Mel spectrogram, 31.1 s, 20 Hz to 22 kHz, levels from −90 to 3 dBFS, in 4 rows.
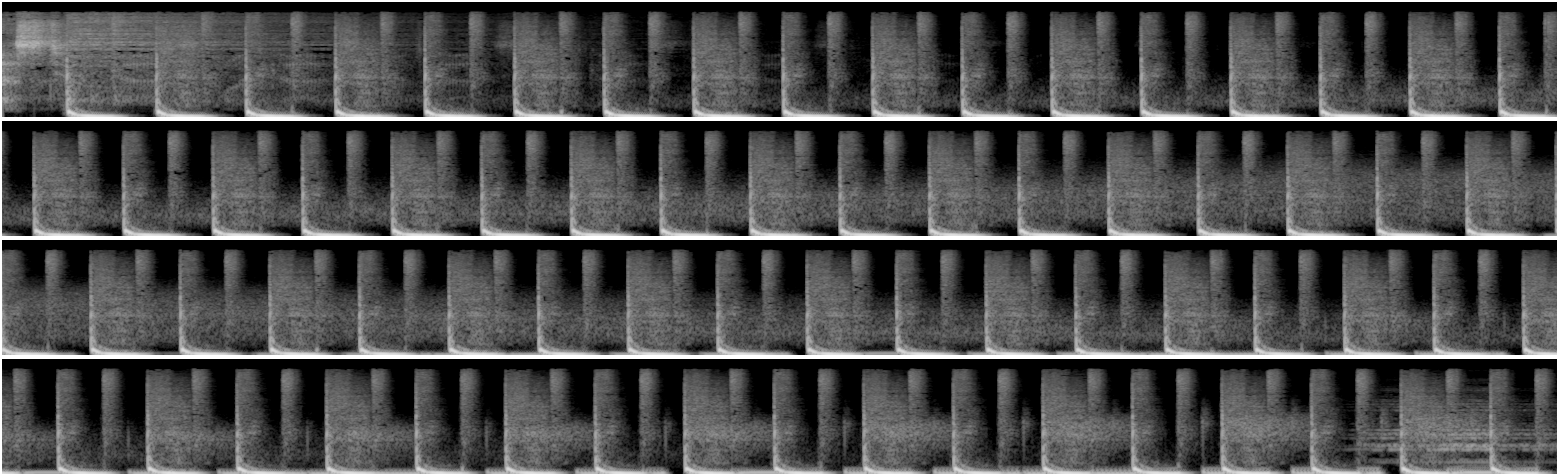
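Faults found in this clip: Clock slip clicks, 0.16 to 31.08 s: faint regular ticks roughly every fifth of a second, around 150 in all, loudest on sustained loud passages, gone in silence. Likely cause: two free-running device clocks about 100 ppm apart, one sample dropped or repeated per slip. Spectrogram: thin vertical broadband lines at an even spacing. Waveform: a single-sample step or kink at each line.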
